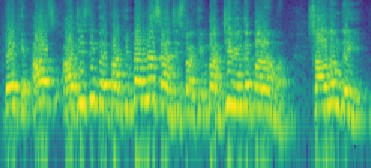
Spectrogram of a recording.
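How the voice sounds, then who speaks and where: A man with a very high voice leads an informal religious lesson, chatting and telling anecdotes to his group. He is recorded from a distance in a roomy, echoing space. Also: fairly quick. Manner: chatty, storytelling, asks the group questions. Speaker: religious study circle leader. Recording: echoey room, mic far off.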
